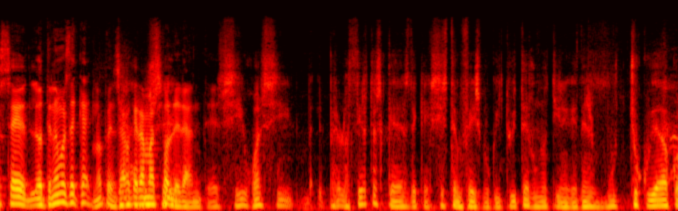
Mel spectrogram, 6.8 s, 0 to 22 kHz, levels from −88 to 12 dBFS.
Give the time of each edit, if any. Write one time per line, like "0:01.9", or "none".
0:00.9

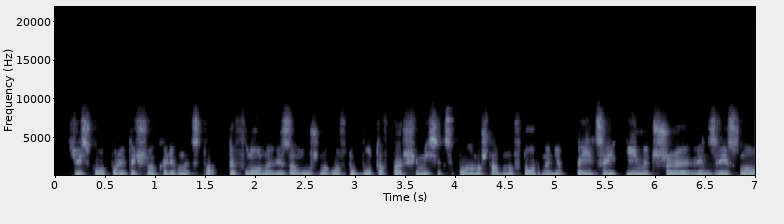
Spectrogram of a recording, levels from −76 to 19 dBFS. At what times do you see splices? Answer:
0:05.2

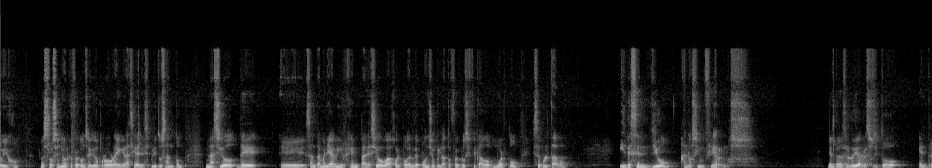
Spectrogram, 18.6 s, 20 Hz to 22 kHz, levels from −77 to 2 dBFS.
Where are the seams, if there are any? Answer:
none

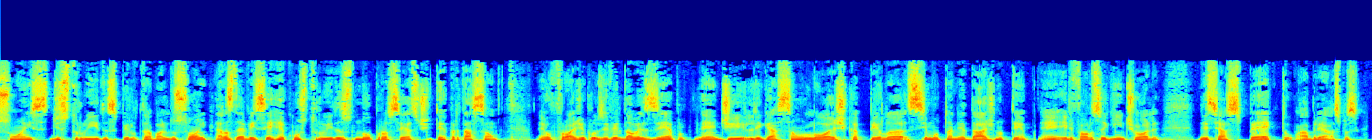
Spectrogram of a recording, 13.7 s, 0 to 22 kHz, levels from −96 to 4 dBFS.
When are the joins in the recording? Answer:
none

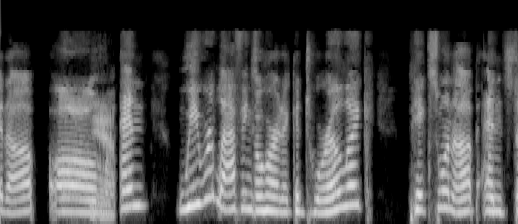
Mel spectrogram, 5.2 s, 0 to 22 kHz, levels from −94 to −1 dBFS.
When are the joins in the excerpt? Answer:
0:01.1
0:02.5

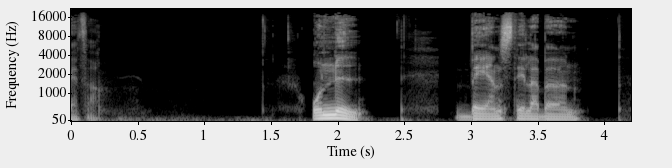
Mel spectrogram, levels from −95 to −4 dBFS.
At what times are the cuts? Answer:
0:02.7

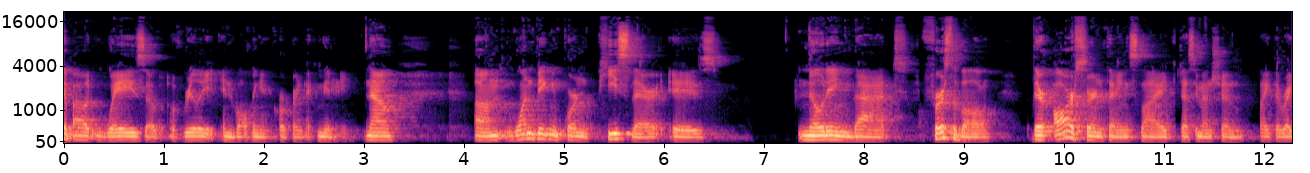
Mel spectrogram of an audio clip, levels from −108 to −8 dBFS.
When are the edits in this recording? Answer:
none

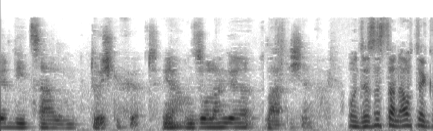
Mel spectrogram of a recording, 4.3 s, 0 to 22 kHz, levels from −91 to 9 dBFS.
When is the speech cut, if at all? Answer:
none

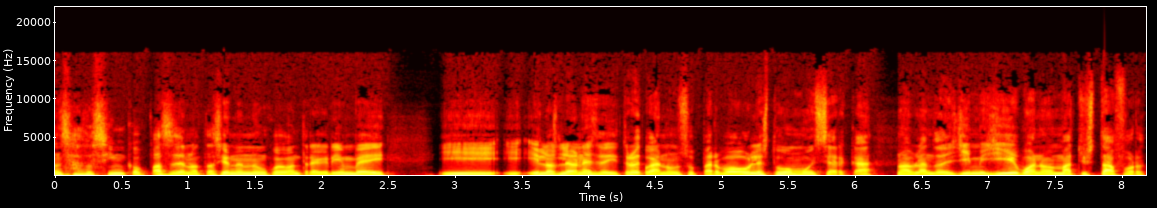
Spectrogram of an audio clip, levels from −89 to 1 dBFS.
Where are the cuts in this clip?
0:04.4
0:06.3

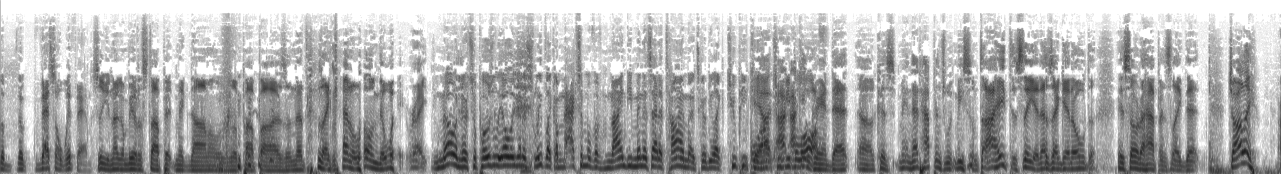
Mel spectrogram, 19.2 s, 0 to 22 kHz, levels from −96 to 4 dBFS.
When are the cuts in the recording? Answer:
none

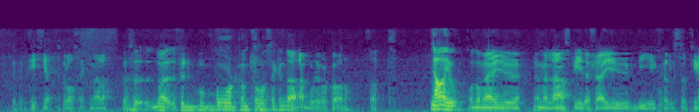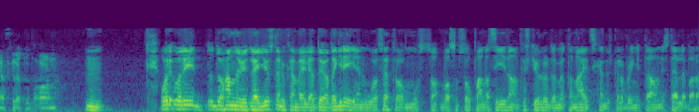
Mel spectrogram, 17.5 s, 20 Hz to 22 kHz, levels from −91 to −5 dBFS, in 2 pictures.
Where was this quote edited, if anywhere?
none

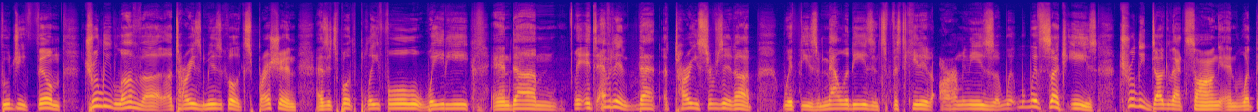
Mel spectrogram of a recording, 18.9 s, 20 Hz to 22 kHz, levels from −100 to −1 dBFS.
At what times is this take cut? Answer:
none

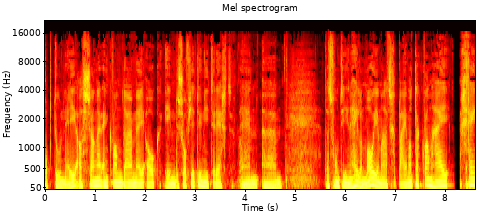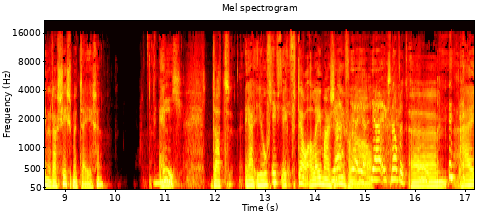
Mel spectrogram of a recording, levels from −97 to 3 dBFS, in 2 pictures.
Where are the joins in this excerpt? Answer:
0:08.2

